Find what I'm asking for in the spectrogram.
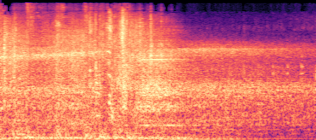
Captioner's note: arrow thuds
